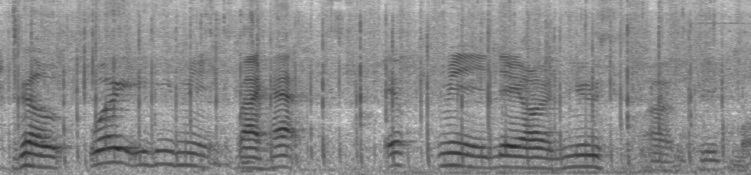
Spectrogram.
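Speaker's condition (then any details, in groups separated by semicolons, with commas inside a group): Cerebral palsy; speech impairment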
